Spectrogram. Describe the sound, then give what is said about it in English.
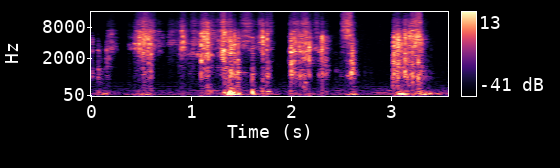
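Crisp rustling and crinkling of a sheet of paper being handled and folded, in several irregular bursts with brief pauses between them, no voices present. “So you probably heard this, the piece of paper, right?”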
